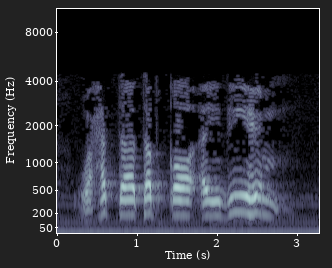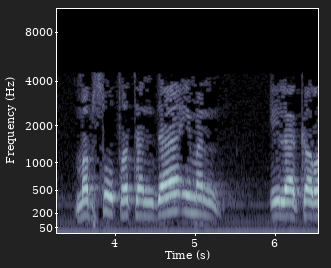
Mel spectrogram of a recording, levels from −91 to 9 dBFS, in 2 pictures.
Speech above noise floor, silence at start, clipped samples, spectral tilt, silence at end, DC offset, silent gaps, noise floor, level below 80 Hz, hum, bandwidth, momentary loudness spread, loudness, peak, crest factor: 37 dB; 0.3 s; under 0.1%; -10 dB/octave; 0 s; 0.3%; none; -59 dBFS; -64 dBFS; none; 4.7 kHz; 14 LU; -23 LUFS; -6 dBFS; 16 dB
